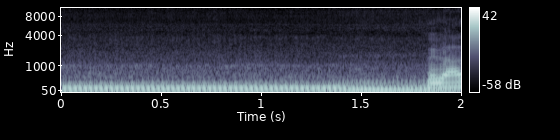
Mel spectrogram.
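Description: Suzuki Hayabusa Gen 2's inline-four engine running steadily at low revs through its Yoshimura R-77 exhaust, heard from the rider's helmet. About a second and a half in, the engine note deepens as the bike pulls away.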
